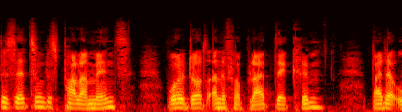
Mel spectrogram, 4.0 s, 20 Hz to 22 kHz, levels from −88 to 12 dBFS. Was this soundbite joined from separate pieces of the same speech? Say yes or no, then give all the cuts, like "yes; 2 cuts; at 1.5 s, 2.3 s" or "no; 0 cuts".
yes; 1 cut; at 2.3 s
